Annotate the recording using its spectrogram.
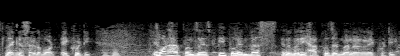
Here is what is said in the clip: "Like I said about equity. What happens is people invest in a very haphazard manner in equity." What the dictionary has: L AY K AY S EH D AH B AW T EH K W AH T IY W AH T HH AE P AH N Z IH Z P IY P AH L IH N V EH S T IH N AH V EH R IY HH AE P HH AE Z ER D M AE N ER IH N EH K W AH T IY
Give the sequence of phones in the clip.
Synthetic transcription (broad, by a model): L AY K AY S EH D AH B AW T EH K W AH T IY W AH T HH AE P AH N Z IH Z P IY P AH L IH N V EH S T IH N AH V EH R IY HH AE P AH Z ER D M AE N ER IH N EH K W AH T IY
